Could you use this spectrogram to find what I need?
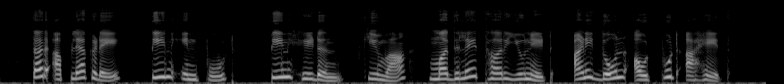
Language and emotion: Marathi, neutral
